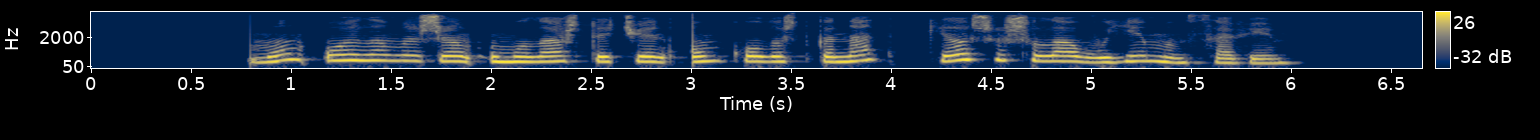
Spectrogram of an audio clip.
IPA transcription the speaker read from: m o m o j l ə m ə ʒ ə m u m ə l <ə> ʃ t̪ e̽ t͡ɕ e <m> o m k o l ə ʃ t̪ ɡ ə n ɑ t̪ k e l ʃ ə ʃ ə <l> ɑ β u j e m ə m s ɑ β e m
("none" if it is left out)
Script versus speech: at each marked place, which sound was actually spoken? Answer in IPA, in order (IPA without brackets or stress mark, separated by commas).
ɑ, n, l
